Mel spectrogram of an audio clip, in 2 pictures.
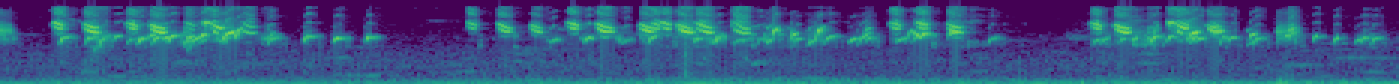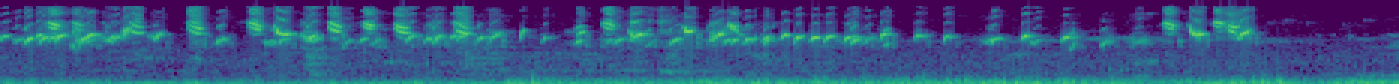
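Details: Group of European goldfinches in fast twittering song, delivered in bursts of about a second separated by brief pauses, with jangling high notes and quick trills over a soft low rumble.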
